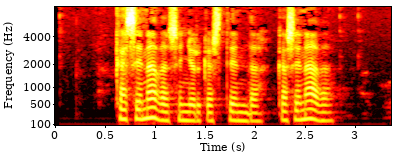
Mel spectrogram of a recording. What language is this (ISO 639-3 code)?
glg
